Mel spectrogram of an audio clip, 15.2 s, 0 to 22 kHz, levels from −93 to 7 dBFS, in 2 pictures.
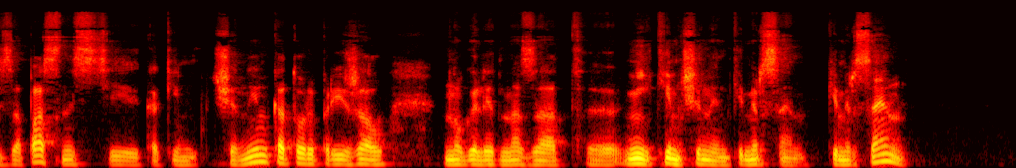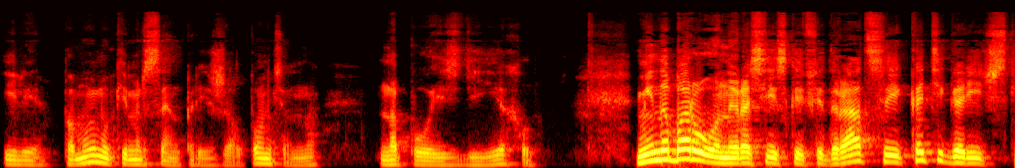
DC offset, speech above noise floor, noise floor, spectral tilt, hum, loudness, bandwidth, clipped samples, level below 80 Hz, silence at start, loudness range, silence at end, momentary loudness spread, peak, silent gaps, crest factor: under 0.1%; 62 dB; -82 dBFS; -6 dB/octave; none; -19 LUFS; 16 kHz; under 0.1%; -54 dBFS; 0 s; 13 LU; 0.1 s; 21 LU; 0 dBFS; none; 20 dB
